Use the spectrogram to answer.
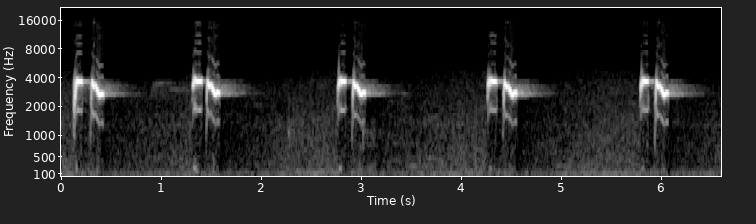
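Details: Sooty-headed bulbul lure song to prompt other bulbuls to answer: five identical clear two-note whistled phrases, a high note then a sliding falling one, repeated steadily about every one and a half seconds.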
